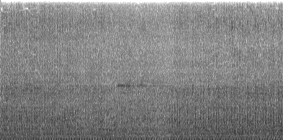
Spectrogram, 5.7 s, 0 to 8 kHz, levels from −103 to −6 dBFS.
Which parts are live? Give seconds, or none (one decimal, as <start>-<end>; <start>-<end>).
0.0-0.8; 4.2-5.7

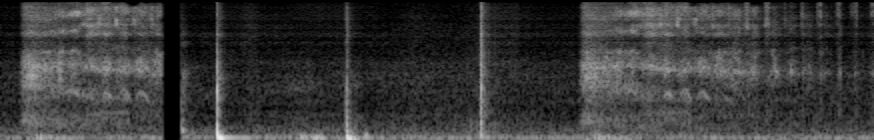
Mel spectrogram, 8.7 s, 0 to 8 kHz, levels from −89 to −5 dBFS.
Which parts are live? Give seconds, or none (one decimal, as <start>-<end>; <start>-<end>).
3.9-4.8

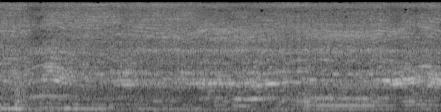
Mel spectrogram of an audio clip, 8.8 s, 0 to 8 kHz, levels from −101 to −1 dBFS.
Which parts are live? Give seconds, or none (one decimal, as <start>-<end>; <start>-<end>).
0.0-3.4; 4.1-5.5; 6.3-8.8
